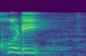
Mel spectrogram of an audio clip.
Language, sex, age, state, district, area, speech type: Telugu, female, 18-30, Telangana, Yadadri Bhuvanagiri, urban, read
